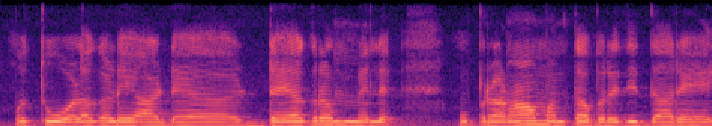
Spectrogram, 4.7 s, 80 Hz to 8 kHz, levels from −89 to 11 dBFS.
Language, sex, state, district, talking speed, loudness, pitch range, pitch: Kannada, female, Karnataka, Gulbarga, 115 wpm, -15 LUFS, 185-205 Hz, 195 Hz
